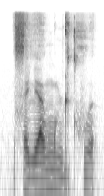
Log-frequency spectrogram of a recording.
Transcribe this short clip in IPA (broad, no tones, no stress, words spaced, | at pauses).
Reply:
sɛlʲaə̯ ŋʷamɖytxʷə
